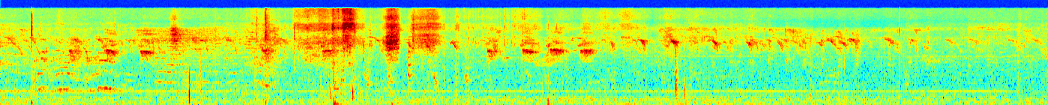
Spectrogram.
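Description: Quiet background with faint bird calls coming and going, a few light clicks, and a faint steady hum that stops shortly before the end.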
